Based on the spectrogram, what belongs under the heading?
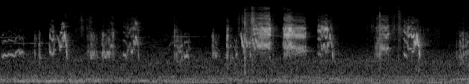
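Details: Budgerigars (Melopsittacus undulatus), males fighting over a female, give harsh, scratchy squawks and chirps in rapid, irregular bursts, roughly three per second, with a few louder screeches mixed in.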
